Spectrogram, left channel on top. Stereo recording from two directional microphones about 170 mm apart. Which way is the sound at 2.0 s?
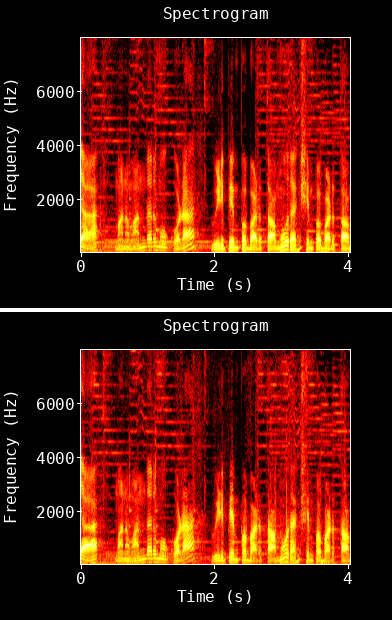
90° left.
